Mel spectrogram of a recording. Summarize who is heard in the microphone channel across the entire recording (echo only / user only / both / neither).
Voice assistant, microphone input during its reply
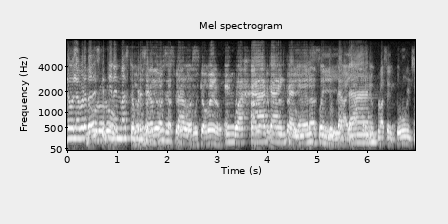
echo only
